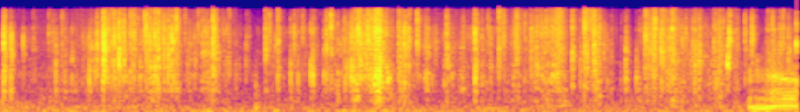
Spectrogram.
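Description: Shiny plastic protein-bar wrapper being opened by hand, crinkling with a run of irregular crackles.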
